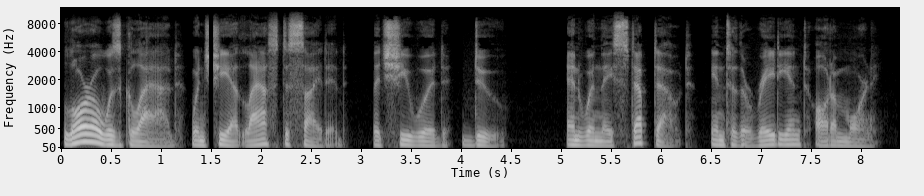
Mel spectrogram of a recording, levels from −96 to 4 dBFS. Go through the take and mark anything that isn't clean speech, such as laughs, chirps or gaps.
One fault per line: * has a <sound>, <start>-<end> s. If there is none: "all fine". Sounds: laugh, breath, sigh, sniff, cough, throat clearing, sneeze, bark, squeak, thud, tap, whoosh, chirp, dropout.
* has a dropout, 1.5-1.5 s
